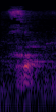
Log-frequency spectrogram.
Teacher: Huruf kha itu harus ada kayak semacam getaran-getaran ringan yang ada di sini ya.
